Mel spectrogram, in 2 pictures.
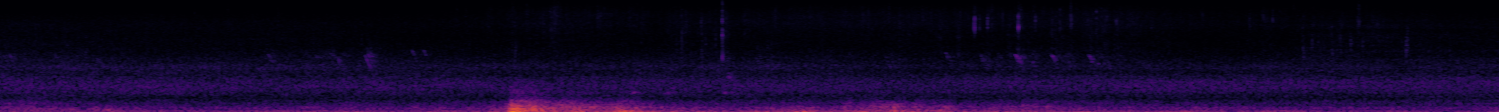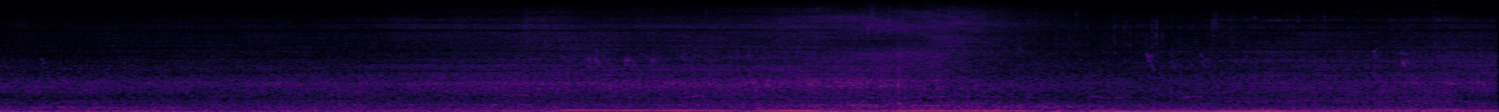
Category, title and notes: Soundscapes > Urban
Thunderstorm in Leicestershire, England.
